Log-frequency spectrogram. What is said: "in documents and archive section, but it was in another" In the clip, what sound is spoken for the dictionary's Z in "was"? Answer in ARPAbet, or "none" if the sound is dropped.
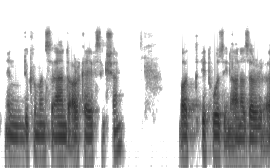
Z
